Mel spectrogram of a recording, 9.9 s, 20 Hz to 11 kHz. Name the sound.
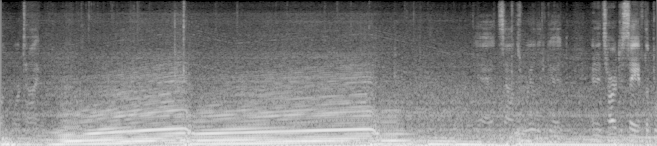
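Corvette C8 Z51 6.2 V8 engine revving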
